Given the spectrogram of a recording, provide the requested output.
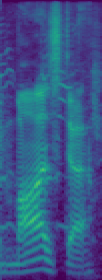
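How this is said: Mazda is said in the American way. "apparently Americans say Mazda"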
